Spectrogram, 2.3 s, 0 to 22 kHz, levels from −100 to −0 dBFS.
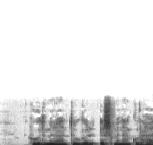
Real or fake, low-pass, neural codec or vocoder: real; 7.2 kHz; none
